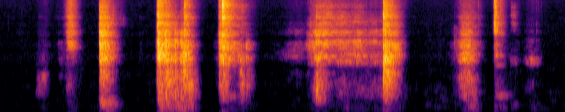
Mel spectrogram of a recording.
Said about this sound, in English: one second, let me close my door. Someone opened it.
